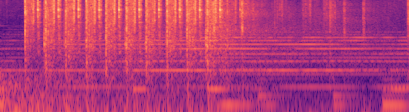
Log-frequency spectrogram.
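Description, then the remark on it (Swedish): A heavy machine gun fires loud, rapid bursts of thudding shots in a steady rhythm, shooting over soldiers lying low, then thins out toward the end, over a low sustained droning hum. “Det är så här, dunk, dunk, dunk, dunk, dunk, så här tung kulspruta som de låg och sköt över oss.”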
